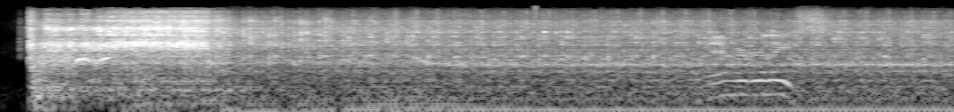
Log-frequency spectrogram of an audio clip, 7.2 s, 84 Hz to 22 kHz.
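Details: 1951 Ferguson TO-30 tractor at idle throttle with a jumper wire giving 12 volts to the coil positive side: catches after a brief crank and settles into a steady, even low idle with no stumbling.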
